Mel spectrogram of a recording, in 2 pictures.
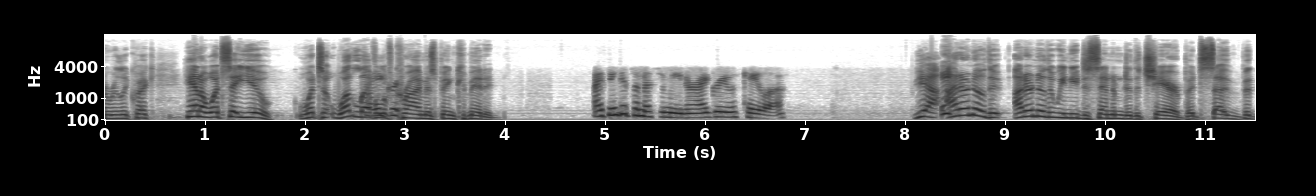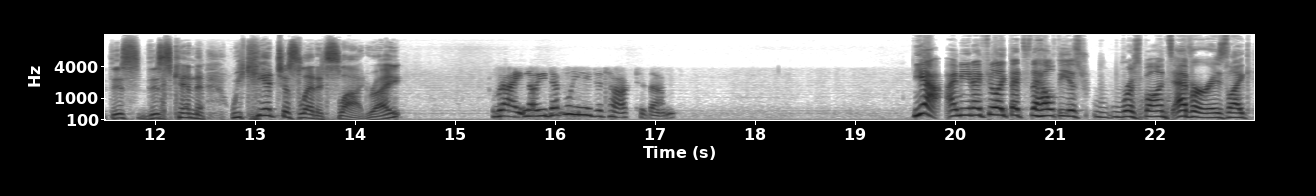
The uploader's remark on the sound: the P1's who called in live to do their part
